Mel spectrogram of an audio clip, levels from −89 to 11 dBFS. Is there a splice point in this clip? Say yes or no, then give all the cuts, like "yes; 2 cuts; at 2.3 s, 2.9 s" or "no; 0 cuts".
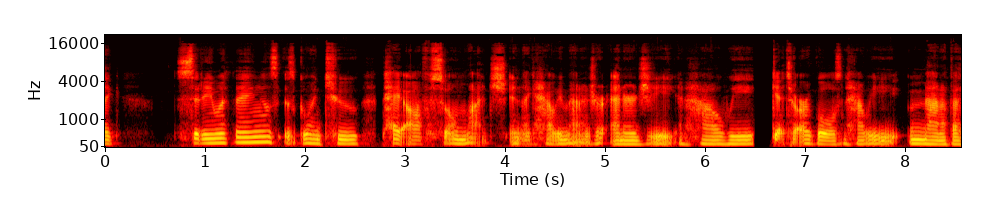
yes; 2 cuts; at 2.7 s, 6.6 s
